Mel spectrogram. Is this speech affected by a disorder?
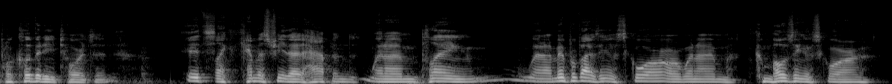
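Yes: Parkinson's disease; tremor-predominant, diagnosed some time ago, deep brain stimulation surgery, brain electrodes with battery pack; tremors eliminated by customized stimulation, steady, playing somewhat difficult.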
